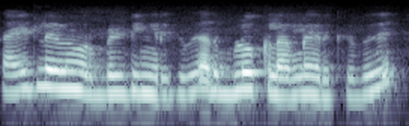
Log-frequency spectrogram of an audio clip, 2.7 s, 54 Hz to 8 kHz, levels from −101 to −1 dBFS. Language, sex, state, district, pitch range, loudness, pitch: Tamil, female, Tamil Nadu, Kanyakumari, 190-220 Hz, -17 LUFS, 205 Hz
